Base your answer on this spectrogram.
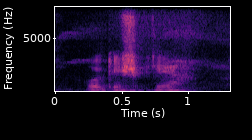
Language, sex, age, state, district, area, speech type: Kashmiri, male, 60+, Jammu and Kashmir, Ganderbal, rural, spontaneous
